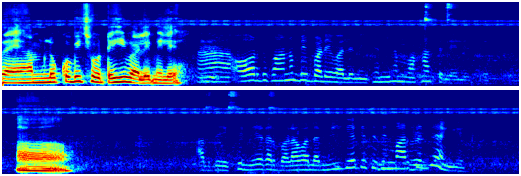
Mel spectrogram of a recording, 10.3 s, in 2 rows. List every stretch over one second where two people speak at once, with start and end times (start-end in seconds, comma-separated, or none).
none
